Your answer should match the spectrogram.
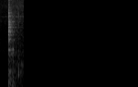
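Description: Dead silence after a short sound in the first half-second: the audio cuts out completely.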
